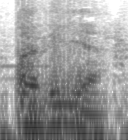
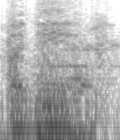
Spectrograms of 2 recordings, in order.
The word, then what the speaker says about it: Padilla: How did I say it? It's Padilla. Padilla.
